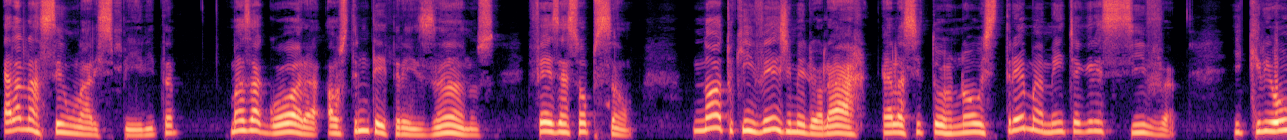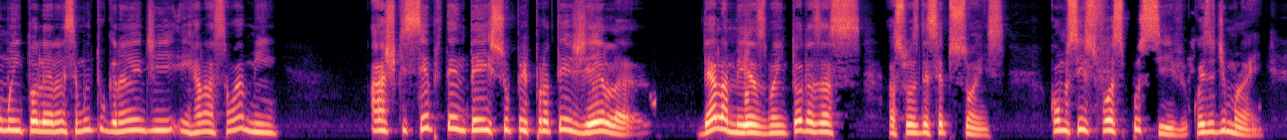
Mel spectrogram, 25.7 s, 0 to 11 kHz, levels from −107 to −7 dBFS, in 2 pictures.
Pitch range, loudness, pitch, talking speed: 180-235 Hz, -20 LUFS, 205 Hz, 135 wpm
